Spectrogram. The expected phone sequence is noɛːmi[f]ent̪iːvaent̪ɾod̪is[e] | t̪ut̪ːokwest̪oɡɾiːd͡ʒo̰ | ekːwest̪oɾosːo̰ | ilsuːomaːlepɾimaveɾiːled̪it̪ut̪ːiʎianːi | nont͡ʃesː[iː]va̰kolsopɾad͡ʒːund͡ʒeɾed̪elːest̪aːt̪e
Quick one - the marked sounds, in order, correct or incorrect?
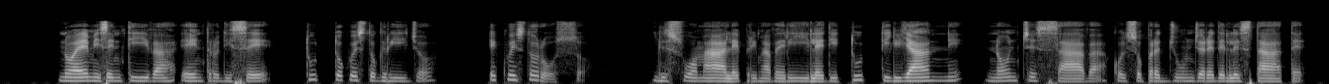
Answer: incorrect, correct, incorrect

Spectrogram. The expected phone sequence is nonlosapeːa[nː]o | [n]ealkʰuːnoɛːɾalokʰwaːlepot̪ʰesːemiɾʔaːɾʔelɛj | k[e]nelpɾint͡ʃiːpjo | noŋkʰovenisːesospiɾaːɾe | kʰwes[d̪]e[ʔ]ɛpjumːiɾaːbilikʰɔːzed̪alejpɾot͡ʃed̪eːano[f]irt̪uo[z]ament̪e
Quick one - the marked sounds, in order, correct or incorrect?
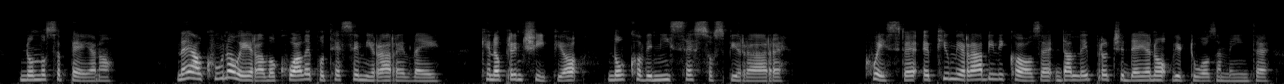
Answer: incorrect, correct, correct, incorrect, correct, incorrect, correct

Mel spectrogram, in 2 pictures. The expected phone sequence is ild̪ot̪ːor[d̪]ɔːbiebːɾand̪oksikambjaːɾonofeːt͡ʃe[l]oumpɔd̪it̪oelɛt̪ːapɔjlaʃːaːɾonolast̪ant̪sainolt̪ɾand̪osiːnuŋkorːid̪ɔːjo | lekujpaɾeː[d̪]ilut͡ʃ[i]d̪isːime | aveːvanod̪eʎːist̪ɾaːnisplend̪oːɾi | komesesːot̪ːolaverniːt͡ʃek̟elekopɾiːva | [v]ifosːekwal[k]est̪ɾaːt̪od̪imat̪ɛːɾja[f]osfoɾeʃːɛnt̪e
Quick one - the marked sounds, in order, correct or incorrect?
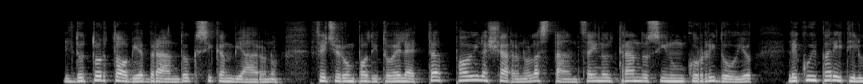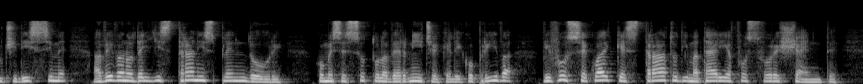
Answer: incorrect, incorrect, incorrect, correct, correct, correct, correct

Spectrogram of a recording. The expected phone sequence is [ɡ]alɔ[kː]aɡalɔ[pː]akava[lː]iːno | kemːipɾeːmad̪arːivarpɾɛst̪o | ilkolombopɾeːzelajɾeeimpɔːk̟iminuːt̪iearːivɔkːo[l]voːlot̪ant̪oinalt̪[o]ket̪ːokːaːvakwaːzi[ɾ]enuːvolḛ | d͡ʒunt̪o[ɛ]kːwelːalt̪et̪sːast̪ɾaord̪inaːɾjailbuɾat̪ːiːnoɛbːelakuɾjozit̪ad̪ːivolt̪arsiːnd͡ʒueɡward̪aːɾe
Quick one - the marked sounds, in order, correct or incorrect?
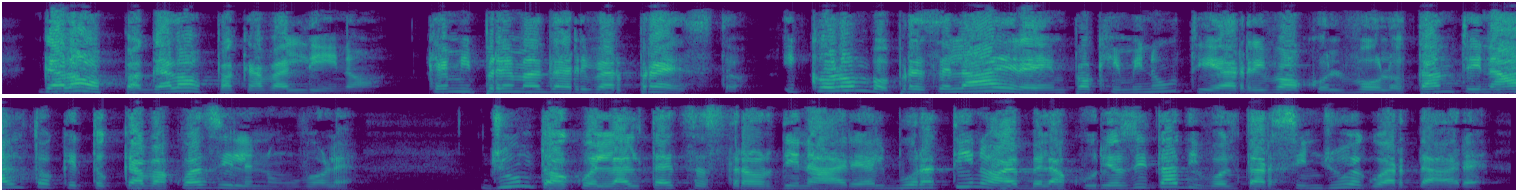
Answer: correct, incorrect, correct, correct, correct, correct, incorrect, incorrect

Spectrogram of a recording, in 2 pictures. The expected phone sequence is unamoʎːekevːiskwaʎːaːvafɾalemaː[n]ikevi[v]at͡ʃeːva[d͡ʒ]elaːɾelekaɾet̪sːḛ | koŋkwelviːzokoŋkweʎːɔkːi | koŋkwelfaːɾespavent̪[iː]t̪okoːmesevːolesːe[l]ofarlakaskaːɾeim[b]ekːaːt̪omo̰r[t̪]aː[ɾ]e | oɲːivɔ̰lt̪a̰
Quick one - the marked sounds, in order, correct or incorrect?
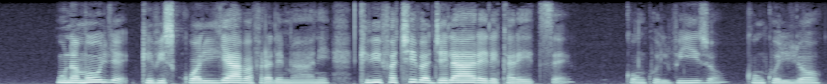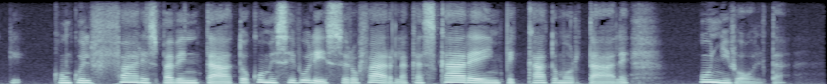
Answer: correct, incorrect, correct, incorrect, incorrect, incorrect, correct, incorrect

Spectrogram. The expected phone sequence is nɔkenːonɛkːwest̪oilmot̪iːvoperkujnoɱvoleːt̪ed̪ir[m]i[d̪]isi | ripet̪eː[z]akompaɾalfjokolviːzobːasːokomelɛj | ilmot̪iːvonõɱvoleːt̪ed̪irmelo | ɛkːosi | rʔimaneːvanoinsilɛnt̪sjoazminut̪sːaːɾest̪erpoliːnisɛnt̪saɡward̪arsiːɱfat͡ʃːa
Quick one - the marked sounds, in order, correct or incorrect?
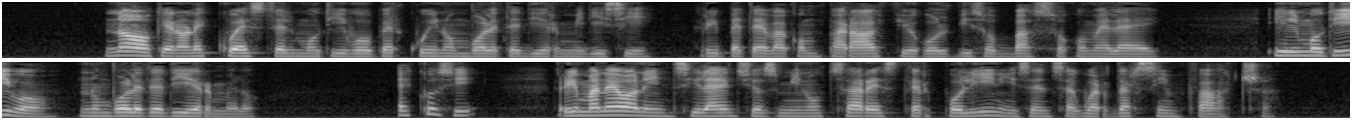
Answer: correct, correct, incorrect

